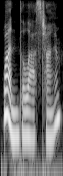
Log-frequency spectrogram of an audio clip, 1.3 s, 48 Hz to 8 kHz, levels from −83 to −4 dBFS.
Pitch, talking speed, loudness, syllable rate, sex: 185 Hz, 190 wpm, -18 LUFS, 4.4 syllables/s, female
